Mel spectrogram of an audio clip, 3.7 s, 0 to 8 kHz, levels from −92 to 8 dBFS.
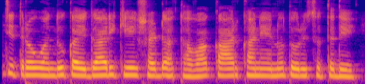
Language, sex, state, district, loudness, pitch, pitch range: Kannada, female, Karnataka, Bidar, -15 LUFS, 215 Hz, 205-225 Hz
